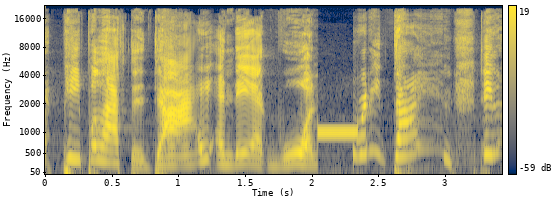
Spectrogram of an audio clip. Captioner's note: beep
